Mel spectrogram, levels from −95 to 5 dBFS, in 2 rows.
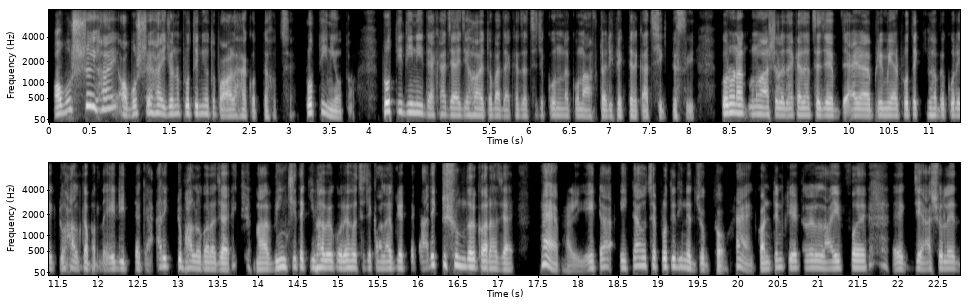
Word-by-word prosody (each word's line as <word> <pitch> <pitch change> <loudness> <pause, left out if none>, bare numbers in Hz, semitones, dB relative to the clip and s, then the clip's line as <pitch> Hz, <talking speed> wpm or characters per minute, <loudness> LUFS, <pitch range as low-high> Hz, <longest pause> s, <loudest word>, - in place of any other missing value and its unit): অবশ্যই 265 - +5
হয়, 265 +3 +2
অবশ্যই 150 +6 0
হয় 165 -2 +3
এজন্য 155 +2 -1
প্রতিনিয়ত 160 -1 +1
পড়ালেখা 120 -1 +1
করতে - - -5
হচ্ছে। - - -11 0.2
প্রতিনিয়ত। 160 - 0 0.4
প্রতিদিনই 185 -3 +6
দেখা 145 0 -4
যায় 130 -1 +2
যে, 135 - -3
হয়তোবা 125 -1 -1
দেখা 115 +3 -7
যাচ্ছে 120 - -7
যে, - - -8
কোন 130 0 -2
না - - -4
কোন 125 -1 -4
আফটার 120 +2 -3
ইফেক্ট - - -4
এর - - -1
কাজ - - 0
শিখতেছি। - - +2 0.4
কোন 170 +1 +8
না - - +9
কোন 150 0 -4
আসলে 135 -1 0
দেখা 135 +1 0
যাচ্ছে 135 0 +1
যে, 130 - +5 0.2
অ্যা - - -1
অ্যা 125 - +3
প্রিমিয়ার 130 -1 0
প্রত্যেক 130 0 +1
কিভাবে 130 -2 -3
করে 130 0 +1
একটু - - -7
হালকা - - -1
পাতলা - - -9
এডিট 125 -1 -3
টাকে 125 - -5
আরেকটু 160 -1 -1
ভালো 130 -2 0
করা 125 -1 +1
যায়। 115 - +5 0.3
বা 115 - +1 0.2
ভিঞ্চিতে 155 +1 +2
কিভাবে 145 0 +3
করে 135 0 +3
হচ্ছে 135 -1 -1
যে, - - -3
কালার 125 0 -2
গ্রেট 135 -1 +1
টাকে 130 -1 -10
আরেকটু 190 +1 +1
সুন্দর 160 -4 +5
করা 130 -2 +4
যায়। 110 -1 +1 0.4
হ্যাঁ, - - +5
ভাই, - - -9 0.2
এটা, 150 +4 -3 0.2
এটা 155 +6 -3
হচ্ছে 170 -1 0
প্রতিদিনের 155 -6 +1
যুদ্ধ। 110 -5 -6 0.2
হ্যাঁ? - - -2
কনটেন্ট 120 +6 0
ক্রিয়েটর 140 0 -1
এর 135 - 0
লাইফে, 135 +2 +1 0.5
এক 120 - -3
যে, 135 - +3
আসলে 130 0 -1
135 Hz, 200 wpm, -24 LUFS, 125-160 Hz, 0.5 s, না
